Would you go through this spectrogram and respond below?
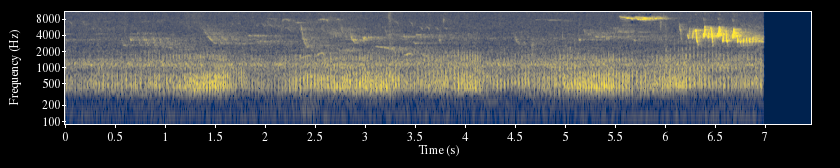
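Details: Common frog croaking: low, grating croaks that swell in a steady, throbbing stream of pulses, with louder bursts every second or two. A few faint, high chirps and a brief squeak come in near the end before an abrupt cut.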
